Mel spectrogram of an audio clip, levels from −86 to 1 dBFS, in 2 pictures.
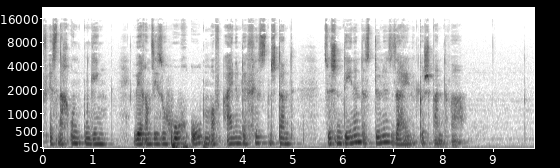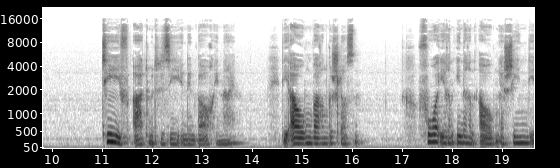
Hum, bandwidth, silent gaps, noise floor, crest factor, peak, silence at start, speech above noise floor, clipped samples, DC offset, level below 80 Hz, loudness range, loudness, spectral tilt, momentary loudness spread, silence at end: none; 16 kHz; none; -50 dBFS; 22 dB; 0 dBFS; 0 s; 28 dB; under 0.1%; under 0.1%; -40 dBFS; 5 LU; -22 LUFS; -5 dB/octave; 14 LU; 0 s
